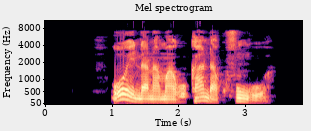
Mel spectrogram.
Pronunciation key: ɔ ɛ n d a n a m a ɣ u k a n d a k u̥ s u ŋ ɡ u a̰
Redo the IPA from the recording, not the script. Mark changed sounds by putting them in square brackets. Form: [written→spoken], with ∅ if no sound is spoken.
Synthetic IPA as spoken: ɔ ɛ n d a n a m a ɣ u k a n d a k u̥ [s→f] u ŋ ɡ u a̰

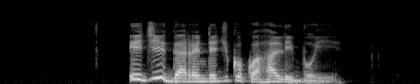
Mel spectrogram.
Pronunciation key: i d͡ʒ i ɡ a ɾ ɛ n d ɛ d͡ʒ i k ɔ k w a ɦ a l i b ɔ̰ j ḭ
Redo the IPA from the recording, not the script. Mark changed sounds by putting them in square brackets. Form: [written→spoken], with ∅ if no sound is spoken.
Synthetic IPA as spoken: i d͡ʒ i ɡ a ɾ ɛ n d ɛ d͡ʒ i k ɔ k w a ɦ a l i b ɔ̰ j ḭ

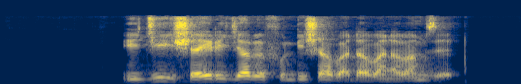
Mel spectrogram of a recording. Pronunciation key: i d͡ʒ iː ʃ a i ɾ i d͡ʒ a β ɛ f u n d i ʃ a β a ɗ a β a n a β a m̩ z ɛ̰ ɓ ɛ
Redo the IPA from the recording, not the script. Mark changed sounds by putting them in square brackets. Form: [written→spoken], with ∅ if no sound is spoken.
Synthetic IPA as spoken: i d͡ʒ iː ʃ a i ɾ i d͡ʒ a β ɛ f u n d i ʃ a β a ɗ a β a n a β a m̩ z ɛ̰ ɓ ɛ

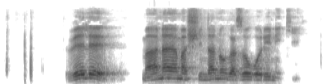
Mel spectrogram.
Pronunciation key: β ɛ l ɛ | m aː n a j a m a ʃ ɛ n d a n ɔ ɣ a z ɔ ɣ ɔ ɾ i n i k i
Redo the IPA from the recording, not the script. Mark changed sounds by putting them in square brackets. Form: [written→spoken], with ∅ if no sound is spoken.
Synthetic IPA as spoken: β ɛ l ɛ | m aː n a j a m a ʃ [ɛ→i] n d a n ɔ ɣ a z ɔ ɣ ɔ ɾ i n i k i

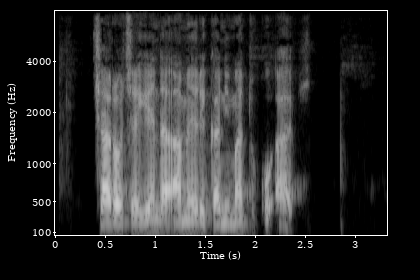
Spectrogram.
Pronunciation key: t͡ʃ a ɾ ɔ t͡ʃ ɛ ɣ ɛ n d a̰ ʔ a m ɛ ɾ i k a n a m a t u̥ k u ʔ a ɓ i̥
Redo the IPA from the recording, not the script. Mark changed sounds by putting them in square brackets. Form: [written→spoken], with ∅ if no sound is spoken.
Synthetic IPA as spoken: t͡ʃ a ɾ ɔ t͡ʃ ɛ ɣ ɛ n d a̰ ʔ a m ɛ ɾ i k a n [a→i] m a t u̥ k u ʔ a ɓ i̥

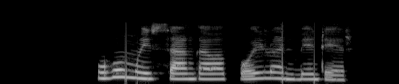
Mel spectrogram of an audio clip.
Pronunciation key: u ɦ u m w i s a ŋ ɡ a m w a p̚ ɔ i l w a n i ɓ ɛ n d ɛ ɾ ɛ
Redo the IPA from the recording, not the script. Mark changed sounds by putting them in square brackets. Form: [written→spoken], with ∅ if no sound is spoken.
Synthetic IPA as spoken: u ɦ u m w i s a ŋ ɡ a [m→∅] w a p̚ ɔ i l w a n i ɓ ɛ n d ɛ ɾ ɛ

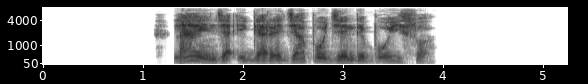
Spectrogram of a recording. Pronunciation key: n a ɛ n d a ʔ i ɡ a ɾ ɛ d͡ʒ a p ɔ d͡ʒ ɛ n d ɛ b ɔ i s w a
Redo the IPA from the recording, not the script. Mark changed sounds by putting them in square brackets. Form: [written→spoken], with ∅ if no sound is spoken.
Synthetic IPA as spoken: n a ɛ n [d→d͡ʒ] a ʔ i ɡ a ɾ ɛ d͡ʒ a p ɔ d͡ʒ ɛ n d ɛ b ɔ i s w a

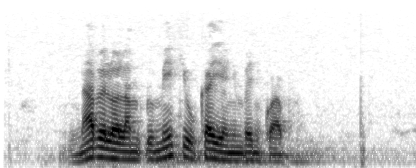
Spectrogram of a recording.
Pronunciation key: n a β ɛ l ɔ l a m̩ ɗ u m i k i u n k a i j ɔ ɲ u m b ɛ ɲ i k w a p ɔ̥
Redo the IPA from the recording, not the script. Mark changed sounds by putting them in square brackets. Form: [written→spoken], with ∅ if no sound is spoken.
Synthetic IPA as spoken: n a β ɛ l ɔ l a m̩ ɗ u m i k i u [n→∅] k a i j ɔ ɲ u m b ɛ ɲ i k w a p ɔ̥

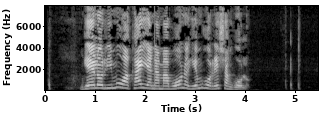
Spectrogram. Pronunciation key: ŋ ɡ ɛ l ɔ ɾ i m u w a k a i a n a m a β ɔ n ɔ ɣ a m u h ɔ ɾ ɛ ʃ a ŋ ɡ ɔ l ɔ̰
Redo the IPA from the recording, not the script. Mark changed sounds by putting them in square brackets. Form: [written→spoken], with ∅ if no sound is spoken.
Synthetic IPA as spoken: ŋ ɡ ɛ l ɔ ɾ i m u w a k a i a n a m a β ɔ n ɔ ɣ [a→ɛ] m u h ɔ ɾ ɛ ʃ a ŋ ɡ ɔ l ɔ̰

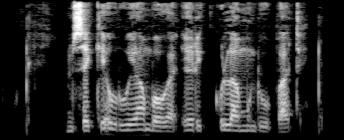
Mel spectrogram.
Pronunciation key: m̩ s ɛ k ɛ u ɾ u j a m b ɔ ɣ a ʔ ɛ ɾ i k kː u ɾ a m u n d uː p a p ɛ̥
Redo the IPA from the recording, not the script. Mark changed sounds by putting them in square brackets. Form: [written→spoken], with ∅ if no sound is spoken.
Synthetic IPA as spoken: m̩ s ɛ k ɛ u ɾ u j a m b ɔ ɣ a ʔ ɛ ɾ i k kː u [ɾ→l] a m u n d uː p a [p→t] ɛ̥

